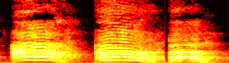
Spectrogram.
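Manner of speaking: short high-pitched "ah" cries; sudden squeals. Real, not acted. Interrupting the story during makeup, short squeals. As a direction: let out quick, high yelps.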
